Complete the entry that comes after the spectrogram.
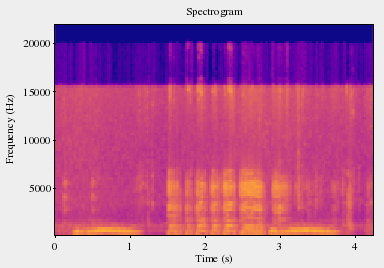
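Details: White and brown Barbary doves compared in their anggungan coo: a long low coo, a rapid run of short harmonic notes, then another drawn-out coo.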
